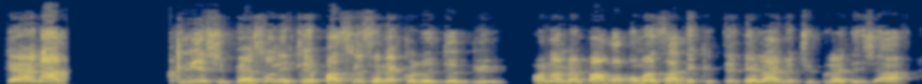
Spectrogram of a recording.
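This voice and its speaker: A woman's voice: sits high, animated, fast talker. A woman appearing as a guest on a live stream, lecturing and scolding someone while repeating her points. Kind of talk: heated live stream commentary.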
